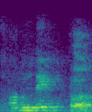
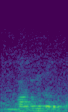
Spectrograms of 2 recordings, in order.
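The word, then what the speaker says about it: খণ্ড ত: আমরা বলতাম খন্ডেক ত, তাই না? খণ্ডকে খন্ডেক ত, এর সঠিক উচ্চারণ হবে খণ্ডত।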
